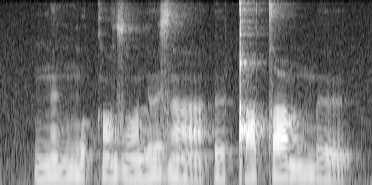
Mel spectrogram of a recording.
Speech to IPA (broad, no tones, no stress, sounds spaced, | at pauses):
ŋ ɛ̃ ŋ͡m ʊ k œ̃ zˤ õ l ʏ z ã | ø ǃ œ tˤ i mː ø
